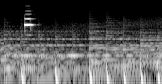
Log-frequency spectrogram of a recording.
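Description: A kitchen timer rings with a repeating electronic chime tune, steady and fairly loud, each note pulsing at a quick regular pace.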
